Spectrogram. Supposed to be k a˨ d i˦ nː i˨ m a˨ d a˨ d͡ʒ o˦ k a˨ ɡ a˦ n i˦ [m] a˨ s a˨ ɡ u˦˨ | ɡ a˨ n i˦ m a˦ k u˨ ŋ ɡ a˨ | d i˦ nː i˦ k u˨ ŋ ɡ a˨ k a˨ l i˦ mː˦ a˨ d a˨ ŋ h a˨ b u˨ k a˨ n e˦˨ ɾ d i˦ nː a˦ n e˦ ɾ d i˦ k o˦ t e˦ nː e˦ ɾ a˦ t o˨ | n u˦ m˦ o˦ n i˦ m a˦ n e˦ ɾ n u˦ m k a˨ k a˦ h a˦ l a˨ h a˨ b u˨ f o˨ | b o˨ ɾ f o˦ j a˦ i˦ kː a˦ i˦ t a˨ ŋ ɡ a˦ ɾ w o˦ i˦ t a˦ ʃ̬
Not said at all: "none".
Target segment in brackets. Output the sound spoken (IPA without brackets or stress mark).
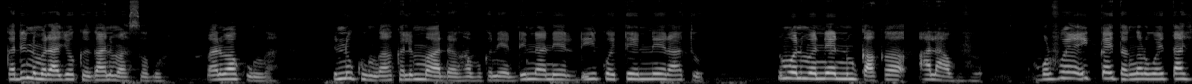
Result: m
